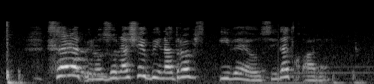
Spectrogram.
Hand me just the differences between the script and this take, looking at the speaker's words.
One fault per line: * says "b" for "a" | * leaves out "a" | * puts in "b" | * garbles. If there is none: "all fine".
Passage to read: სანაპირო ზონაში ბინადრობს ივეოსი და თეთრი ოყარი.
* leaves out "თეთრი"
